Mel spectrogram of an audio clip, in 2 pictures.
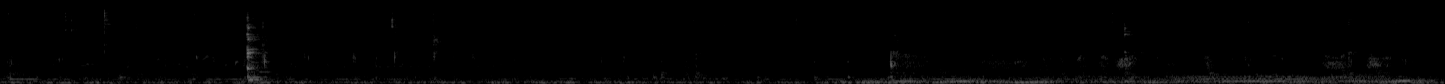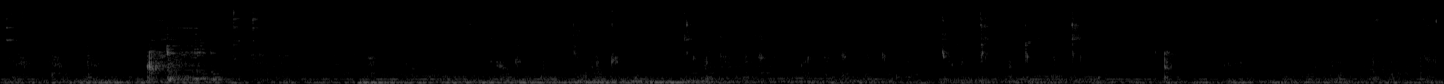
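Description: A young woman slurps and chews food close by.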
